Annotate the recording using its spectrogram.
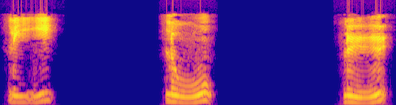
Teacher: have your tongue bunched forward as if for E, and your lips rounded as if for U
